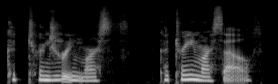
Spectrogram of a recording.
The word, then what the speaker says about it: Katrine Marçal: And it's by Katrin McCall, or how do you pronounce her name? – I think it's Katrin Marcel.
